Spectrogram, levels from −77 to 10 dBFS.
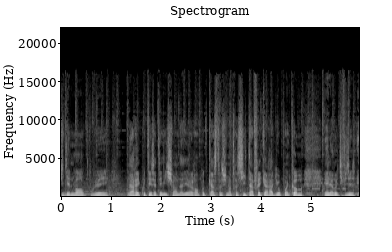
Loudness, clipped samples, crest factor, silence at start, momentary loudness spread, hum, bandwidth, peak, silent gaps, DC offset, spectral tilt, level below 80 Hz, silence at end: -19 LUFS; under 0.1%; 18 dB; 0 s; 5 LU; none; 16.5 kHz; -2 dBFS; none; under 0.1%; -6 dB/octave; -40 dBFS; 0 s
